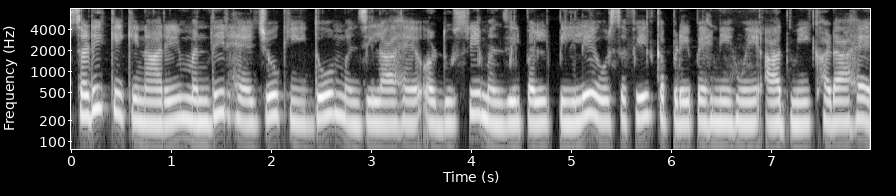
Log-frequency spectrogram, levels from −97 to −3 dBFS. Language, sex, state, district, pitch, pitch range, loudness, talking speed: Hindi, female, Goa, North and South Goa, 190 Hz, 185-215 Hz, -15 LUFS, 170 wpm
